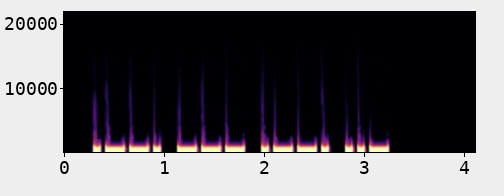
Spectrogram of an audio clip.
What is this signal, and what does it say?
Morse code, heard as a keyed tone, about 20 wpm, 700 Hz. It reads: POPU
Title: Build A Word - 4 Letters At A Time - 10-Letter Words - 20wpm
